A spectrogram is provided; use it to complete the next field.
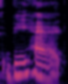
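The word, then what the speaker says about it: BHAG: on page 103 it which stands is pronounced as be hag it should be clear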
